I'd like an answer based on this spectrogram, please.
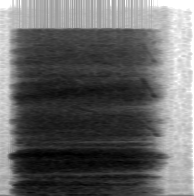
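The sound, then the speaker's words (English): One deep, slow inhale through the nose during a guided breathing exercise. It is a soft, airy hiss lasting about a second and a half that swells and then fades, heard alone. “So take a nice deep inhale through your nose”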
